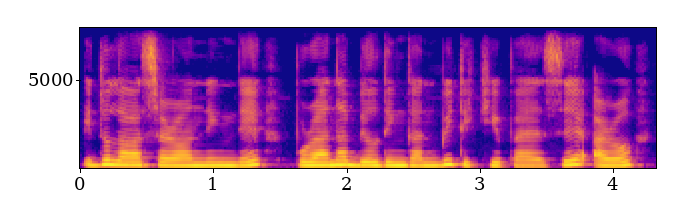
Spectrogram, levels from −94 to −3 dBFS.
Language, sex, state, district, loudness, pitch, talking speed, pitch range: Nagamese, female, Nagaland, Dimapur, -12 LUFS, 205 Hz, 155 wpm, 195-230 Hz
